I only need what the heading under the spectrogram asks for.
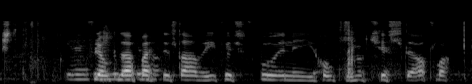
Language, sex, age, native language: Icelandic, male, 11, Icelandic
